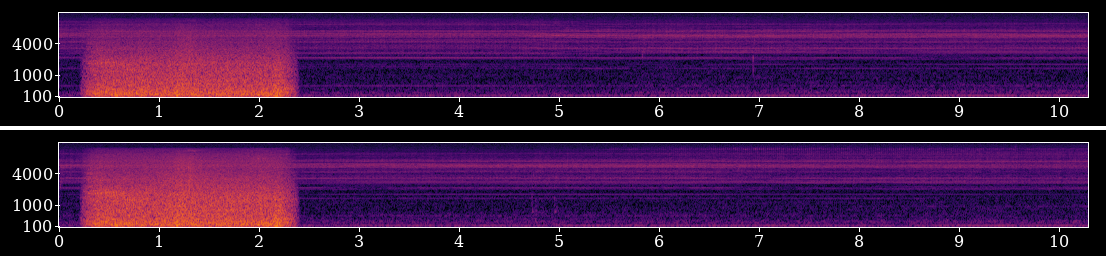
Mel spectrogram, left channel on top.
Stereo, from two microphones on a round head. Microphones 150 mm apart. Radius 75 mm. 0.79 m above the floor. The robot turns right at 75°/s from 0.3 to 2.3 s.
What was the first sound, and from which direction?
Only background noise.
